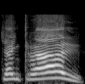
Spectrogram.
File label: Khmer Order; Beyond the Sword; Units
